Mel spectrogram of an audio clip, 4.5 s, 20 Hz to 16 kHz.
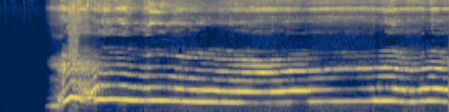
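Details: Young Airedale Terrier Henry, 10 months old, starts with a quick squeaky, wavering onset, then swells into one long continuous howl that slowly sinks a little in pitch while his orange squeaky ball is nearby.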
